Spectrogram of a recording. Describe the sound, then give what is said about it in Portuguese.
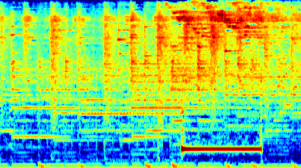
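A single steady ringback tone sounds as a phone call is placed: one even, mid-pitched beep lasting about a second, heard over quieter background music. “Estamos ligando já. Vai chamar?”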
